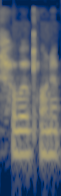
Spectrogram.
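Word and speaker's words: Hoʻoponopono: this is the Hawaiian teaching of forgiveness it's pronounced hoona pona and and chanting this prayer over and over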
